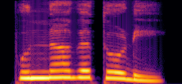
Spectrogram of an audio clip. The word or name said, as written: ಪುನ್ನಾಗತೋಡಿ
